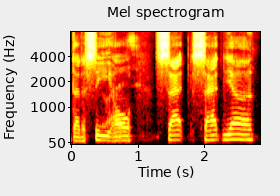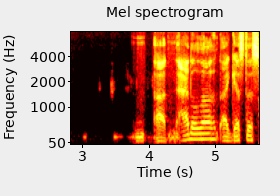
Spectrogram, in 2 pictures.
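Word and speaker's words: Nadella: says Microsoft revealed that a CEO sat Satya natala I guess that's how you say it sat SAA natala nadela yeah something like that SS like Nutella to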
